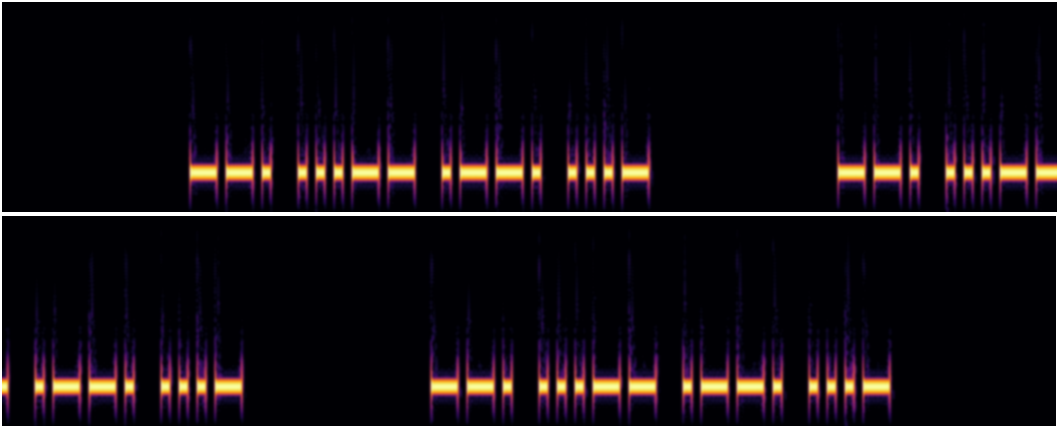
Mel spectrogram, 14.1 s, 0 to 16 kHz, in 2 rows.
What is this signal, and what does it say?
Morse code, heard as a keyed tone, about 21 wpm, 700 Hz. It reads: G3PV G3PV G3PV
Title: DXCC-100 Call Signs - 4 Characters - Repeated 3x - 20wpm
